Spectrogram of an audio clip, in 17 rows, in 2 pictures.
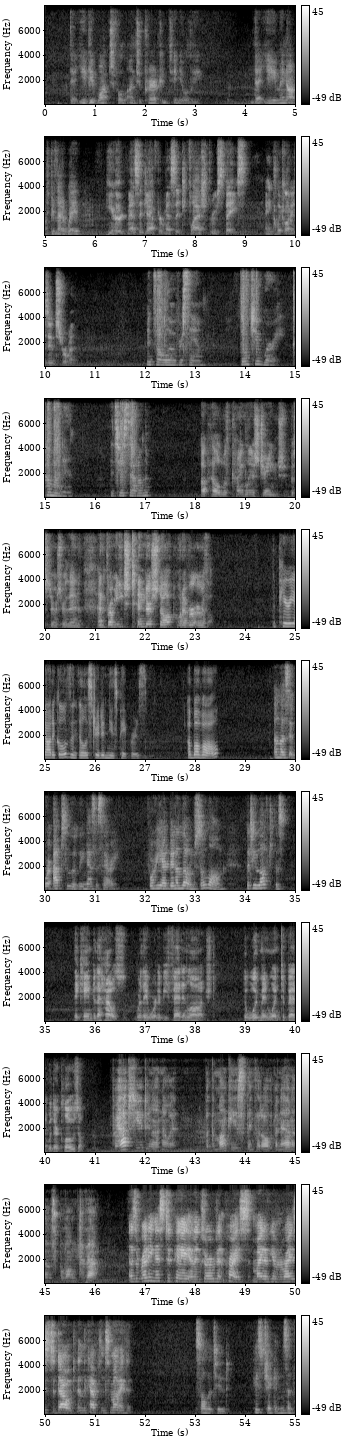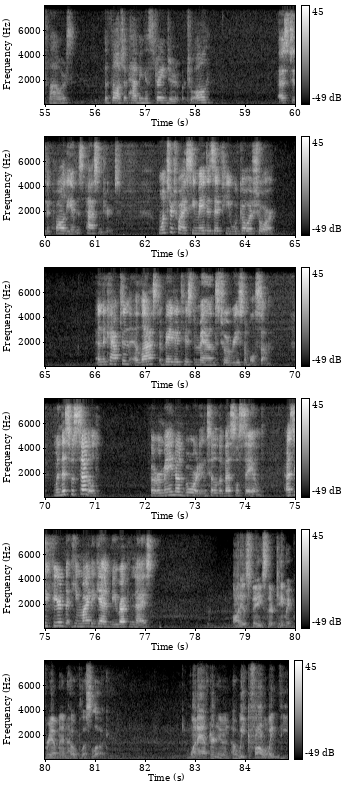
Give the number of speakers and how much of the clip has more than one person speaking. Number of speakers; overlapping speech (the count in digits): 9, no overlap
